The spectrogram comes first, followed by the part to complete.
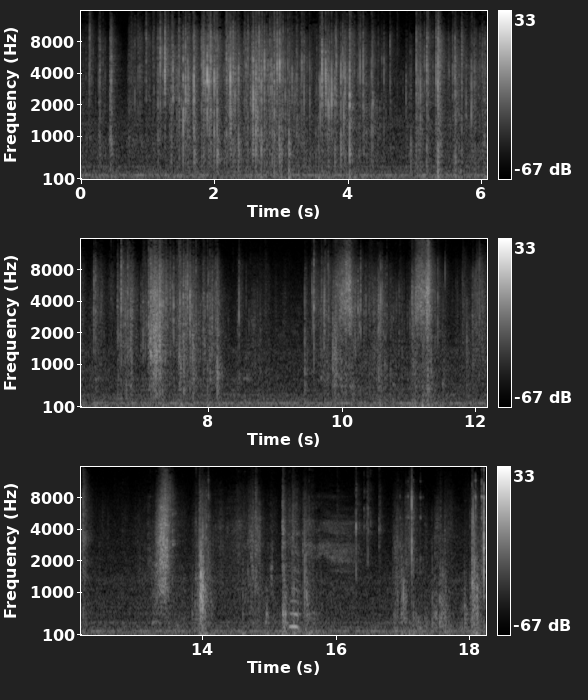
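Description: Packaging crinkling and rustling in irregular bursts as a new, unopened stencil sheet is handled and pulled from its paper sleeve.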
